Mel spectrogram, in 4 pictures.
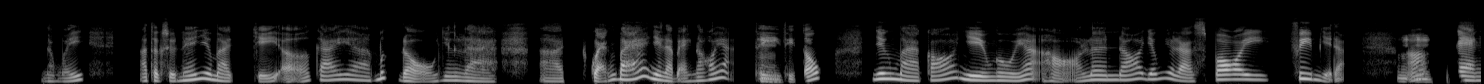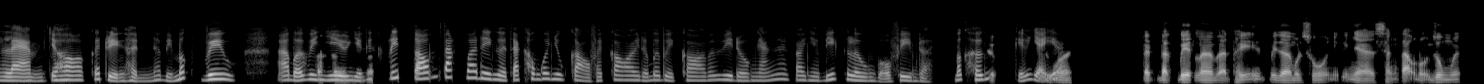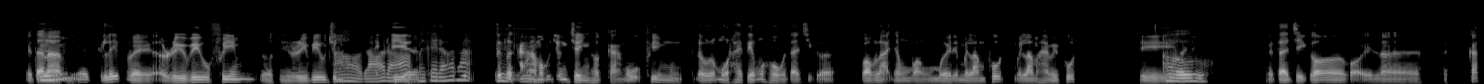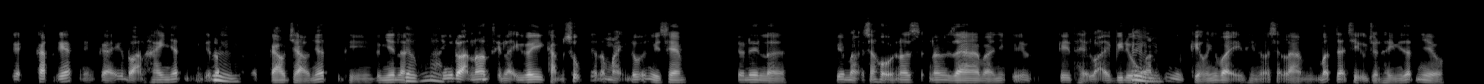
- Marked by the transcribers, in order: tapping; in English: "spoil"; in English: "view"; other background noise; in English: "review"; in English: "review"
- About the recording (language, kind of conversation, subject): Vietnamese, podcast, Bạn nghĩ mạng xã hội ảnh hưởng thế nào tới truyền hình?
- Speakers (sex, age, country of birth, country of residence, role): female, 45-49, Vietnam, Vietnam, host; male, 35-39, Vietnam, Vietnam, guest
